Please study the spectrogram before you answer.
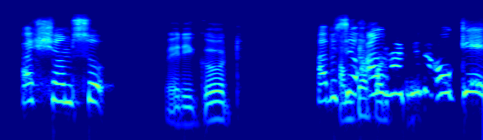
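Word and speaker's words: الشمس: good अब इससे okay इसको ऐसे प्रोनाउंस करेंगे अल नहीं नहीं करेंगे ओके अंडर हम लिखेंगे अमस अल शम नहीं बोलेंगे अमस ना हम क्या पढ़ते बेटा क्योंकि इसके ऊपर व है तद ना हम लिखते हैं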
